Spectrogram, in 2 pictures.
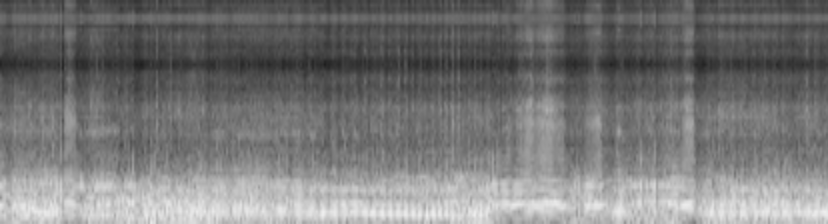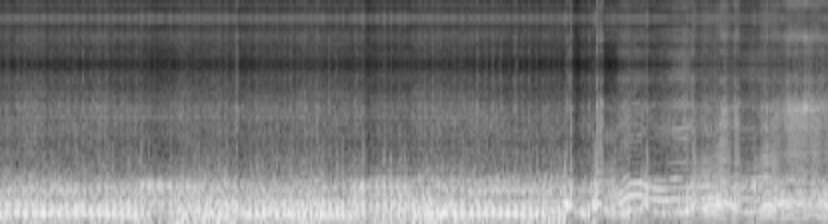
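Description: A dirt bike engine revs and roars.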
